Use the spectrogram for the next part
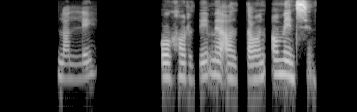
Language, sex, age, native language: Icelandic, female, 50-59, Icelandic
